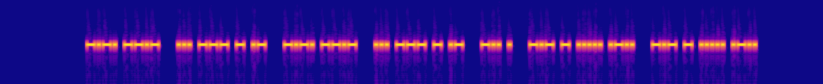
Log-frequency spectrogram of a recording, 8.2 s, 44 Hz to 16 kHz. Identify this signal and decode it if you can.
Morse code, heard as a keyed tone, about 46 wpm, 700 Hz. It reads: CQ SOTA CQ SOTA DE KT5L KT5L
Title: SOTA QSO Practice 45wpm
